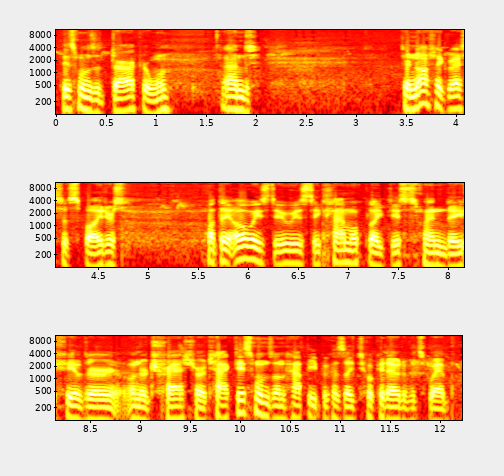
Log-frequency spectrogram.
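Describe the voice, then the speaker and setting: A man's voice: medium pitch, normal speed. A man presenting wildlife in an informal, explanatory nature documentary style, speaking to viewers. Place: mostly outdoors in nature.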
